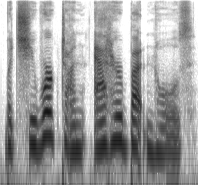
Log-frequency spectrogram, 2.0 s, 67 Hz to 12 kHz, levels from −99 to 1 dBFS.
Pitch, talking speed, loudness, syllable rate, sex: 195 Hz, 210 wpm, -18 LUFS, 6.1 syllables/s, female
